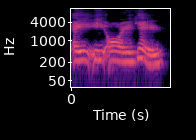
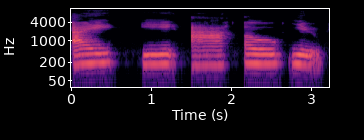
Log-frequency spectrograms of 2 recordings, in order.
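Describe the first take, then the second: First: It is said in an Irish accent. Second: It is said in a Southern accent.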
